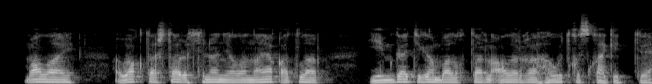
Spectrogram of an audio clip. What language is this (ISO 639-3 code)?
bak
